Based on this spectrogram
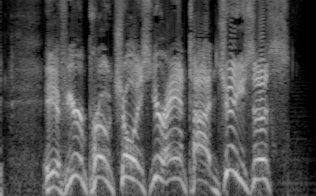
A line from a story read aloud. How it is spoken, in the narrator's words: he turned his caps lock on and screamed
